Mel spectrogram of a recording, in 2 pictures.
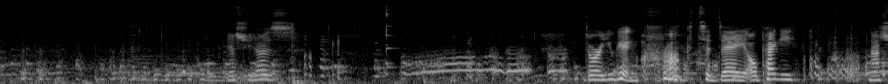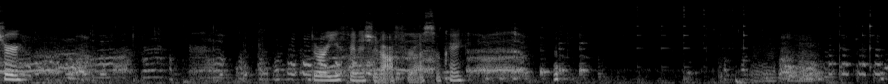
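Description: A hen pecks and taps at a glass.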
